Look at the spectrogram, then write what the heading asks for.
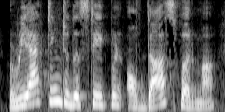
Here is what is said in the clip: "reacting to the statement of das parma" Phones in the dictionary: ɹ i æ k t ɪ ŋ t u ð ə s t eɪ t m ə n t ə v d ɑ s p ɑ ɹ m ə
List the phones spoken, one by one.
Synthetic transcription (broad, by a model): ɹ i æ k t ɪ ŋ t u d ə s t eɪ t m ə n t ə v d ɑ s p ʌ ɹ m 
